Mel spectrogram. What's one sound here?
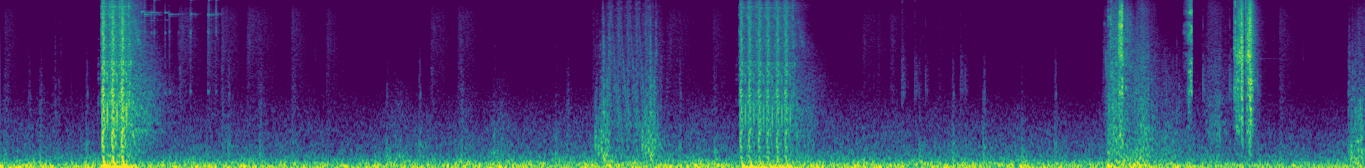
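A smoke grenade hisses loudly in short bursts.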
